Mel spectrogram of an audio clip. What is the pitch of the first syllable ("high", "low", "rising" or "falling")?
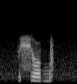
low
